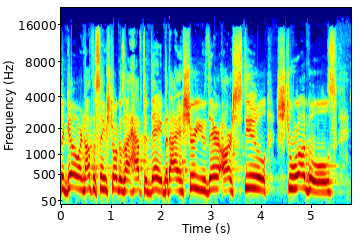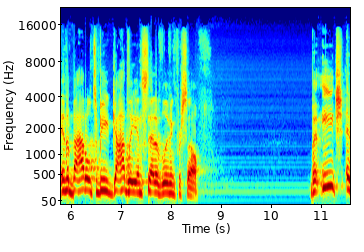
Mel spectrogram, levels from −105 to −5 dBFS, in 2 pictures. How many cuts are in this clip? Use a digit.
0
